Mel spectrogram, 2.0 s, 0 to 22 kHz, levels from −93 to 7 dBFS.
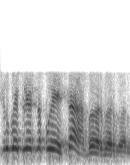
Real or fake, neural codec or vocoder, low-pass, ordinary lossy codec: real; none; 3.6 kHz; none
